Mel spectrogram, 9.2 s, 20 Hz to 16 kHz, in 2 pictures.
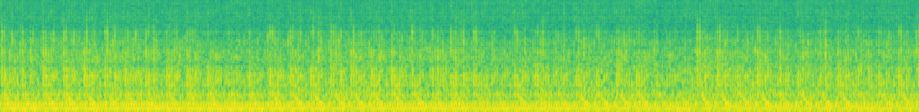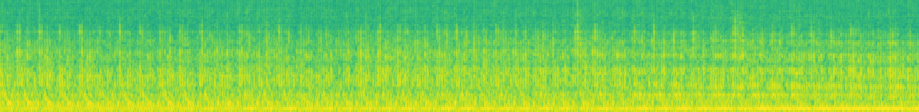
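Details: Cold start of a 2018 Ford Mustang GT V8 with a newly installed X-pipe exhaust: loud, deep burble at a high cold idle, steady and even with a raspy note; normal cold idle.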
